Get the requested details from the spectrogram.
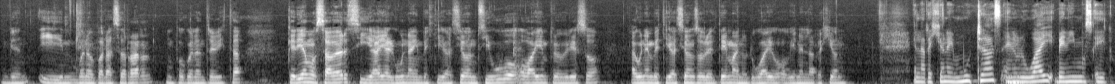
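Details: Adult speakers in an interview, Spanish; typical speech.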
